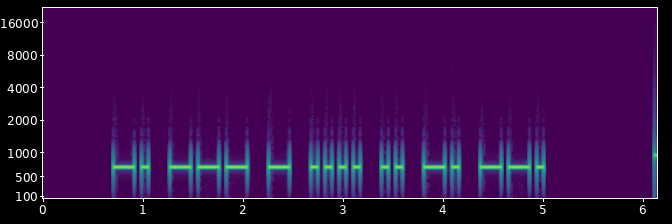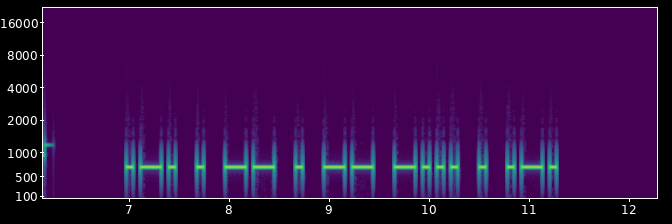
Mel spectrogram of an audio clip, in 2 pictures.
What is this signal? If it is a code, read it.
Morse code, heard as a keyed tone, about 17 wpm, 700 Hz. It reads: NOTHING REMEMBER
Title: Sets of 4 Words - New Word Drill - 17wpm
